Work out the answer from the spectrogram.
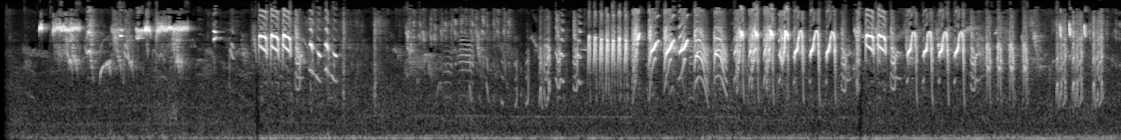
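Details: A black siskin (Spinus atratus) of a breeding pair in an aviary sings a fast run of high, thin twitters and buzzy trills, climbing and falling in quick bursts over a low background hum.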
